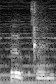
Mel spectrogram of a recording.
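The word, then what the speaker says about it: Buchman: Henry's portrait of Buckman and his defense of Buckman, is that the right pronunciation, Henry? Buckman, yeah.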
